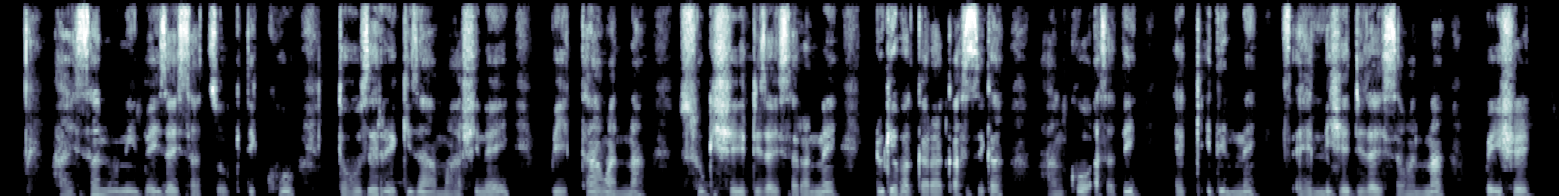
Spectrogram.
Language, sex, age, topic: Gamo, female, 18-24, government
